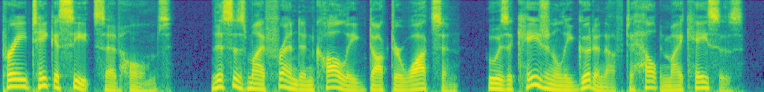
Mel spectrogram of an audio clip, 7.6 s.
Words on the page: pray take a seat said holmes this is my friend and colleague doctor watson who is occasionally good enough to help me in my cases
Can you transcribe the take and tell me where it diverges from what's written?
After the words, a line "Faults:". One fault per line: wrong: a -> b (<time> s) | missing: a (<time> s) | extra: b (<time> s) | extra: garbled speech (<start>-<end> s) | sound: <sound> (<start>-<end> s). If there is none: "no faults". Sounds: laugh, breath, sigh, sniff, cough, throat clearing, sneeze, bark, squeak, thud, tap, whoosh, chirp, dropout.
pray take a seat said holmes this is my friend and colleague doctor watson who is occasionally good enough to help in my cases
Faults:
missing: me (6.6 s)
